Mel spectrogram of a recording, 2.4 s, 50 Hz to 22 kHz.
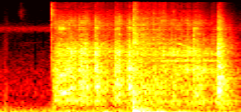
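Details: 1989 Yamaha Moto 4 YFM350ERW single, first start after head repair with the carburetor tapped to stop a leak; cranks with rhythmic pulses but never catches with choke off; it fires right up once choke is turned on.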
